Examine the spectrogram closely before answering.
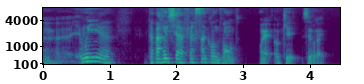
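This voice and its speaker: In a very clean recording with a silent background, a man speaks at a fairly quick pace in a dark, mellow tone. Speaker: tarot reader. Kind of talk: tarot reading to camera. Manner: fast; hesitant, many fillers.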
